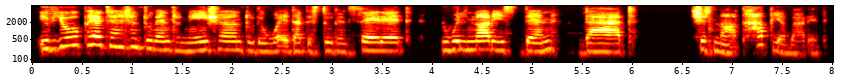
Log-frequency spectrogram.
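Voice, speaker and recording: A woman's voice: medium pitch, steady tone, moderate pace. A woman teacher explaining a lesson step by step, often repeating words as she searches for the phrasing. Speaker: English teacher. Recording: dull lo-fi recording.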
